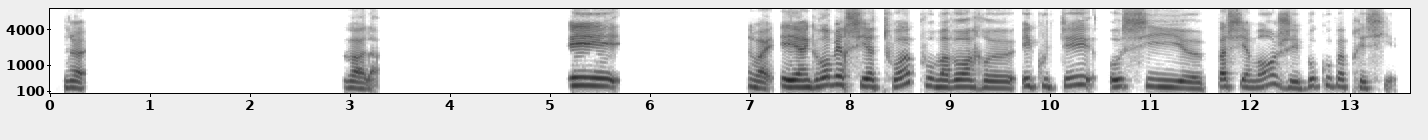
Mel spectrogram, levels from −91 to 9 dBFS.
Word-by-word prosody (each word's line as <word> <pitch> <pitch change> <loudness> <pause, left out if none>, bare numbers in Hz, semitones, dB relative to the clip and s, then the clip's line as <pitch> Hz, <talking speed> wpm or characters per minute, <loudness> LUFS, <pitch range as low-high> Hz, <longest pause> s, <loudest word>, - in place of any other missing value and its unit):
Ouais 185 -3 -1 2.6
Voilà. 180 -2 -2 1.9
Et 245 - +6 1.3
Ouais. 190 -4 -1
Et 205 -2 +9
un 200 0 +4
grand 225 +6 +1
merci 255 -4 +3
à 215 - +3
toi 215 +9 -3
pour 235 -5 -5
m'avoir, 200 -1 0
heu, 180 -1 -2
écoutée 230 - -4 0.2
aussi, 210 -2 0
heu, 165 -3 -3
patiemment. 215 +3 -2
J'ai 180 -7 -3
beaucoup 220 +7 -7
apprécié. 205 - -7
210 Hz, 90 wpm, -20 LUFS, 190-230 Hz, 2.6 s, Et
